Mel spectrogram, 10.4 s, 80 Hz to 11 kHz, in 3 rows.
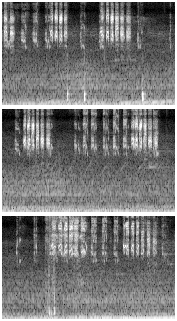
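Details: Chickadee nestlings inside a backyard birdhouse in a garden, Hardiness Zone 6a, with the mother on a nearby feeder: bursts of high, buzzy, rapidly pulsed chirping about every two seconds, five or six trains, over a low background hum.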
